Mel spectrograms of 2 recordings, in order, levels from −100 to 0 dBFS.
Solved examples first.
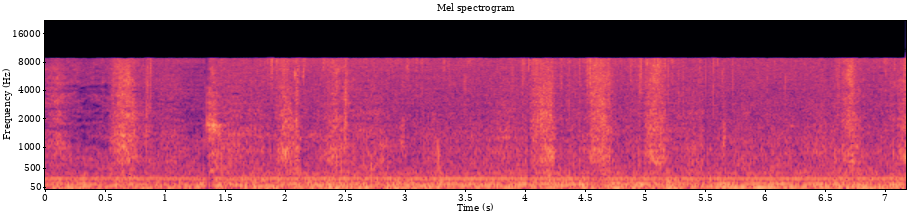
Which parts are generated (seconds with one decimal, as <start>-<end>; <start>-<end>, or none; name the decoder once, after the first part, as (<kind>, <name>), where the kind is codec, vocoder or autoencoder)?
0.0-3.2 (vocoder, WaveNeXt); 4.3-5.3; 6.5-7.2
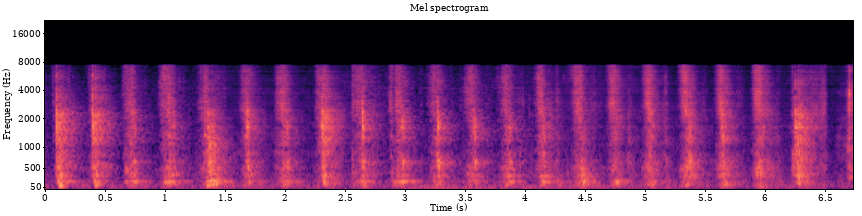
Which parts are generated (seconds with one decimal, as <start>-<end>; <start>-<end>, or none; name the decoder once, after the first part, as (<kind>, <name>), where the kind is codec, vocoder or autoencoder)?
1.4-2.5 (vocoder, WaveNeXt); 4.2-6.7

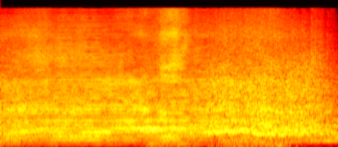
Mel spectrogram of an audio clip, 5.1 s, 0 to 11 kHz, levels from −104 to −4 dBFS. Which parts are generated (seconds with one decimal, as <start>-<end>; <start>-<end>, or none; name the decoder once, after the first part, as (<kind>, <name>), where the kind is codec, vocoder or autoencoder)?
0.0-3.1 (vocoder, WaveNeXt)

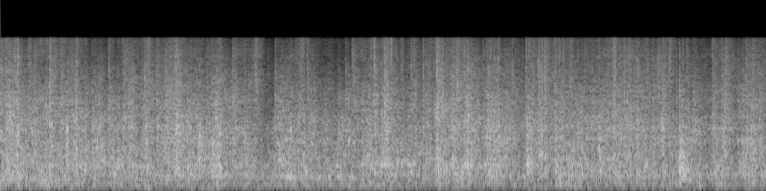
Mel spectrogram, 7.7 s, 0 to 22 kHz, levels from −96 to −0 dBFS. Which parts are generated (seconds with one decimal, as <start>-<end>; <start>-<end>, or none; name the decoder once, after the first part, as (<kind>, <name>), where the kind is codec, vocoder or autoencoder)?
0.0-7.7 (vocoder, WaveNeXt)

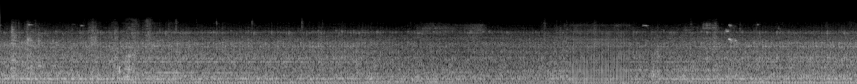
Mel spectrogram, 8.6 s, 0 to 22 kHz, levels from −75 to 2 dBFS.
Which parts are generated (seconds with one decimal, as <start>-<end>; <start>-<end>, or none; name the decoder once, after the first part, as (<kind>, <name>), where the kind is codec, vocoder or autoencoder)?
5.7-6.3 (vocoder, WaveNeXt)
